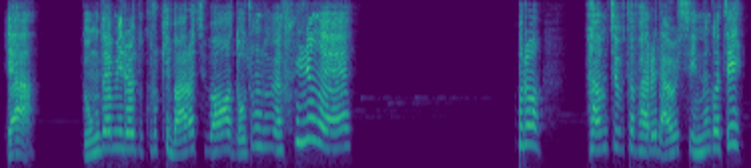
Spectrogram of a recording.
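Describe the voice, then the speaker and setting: Audio drama: upbeat friend and academy owner, brisk, encouraging, read by a woman. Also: high-pitched, animated, faint music behind, pitched above the performer's own voice.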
